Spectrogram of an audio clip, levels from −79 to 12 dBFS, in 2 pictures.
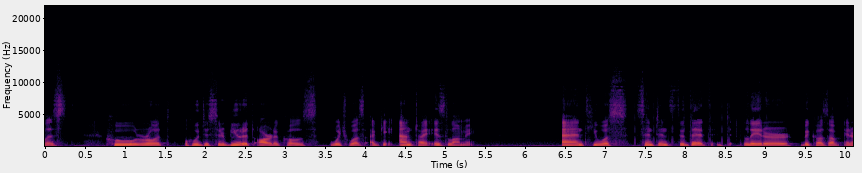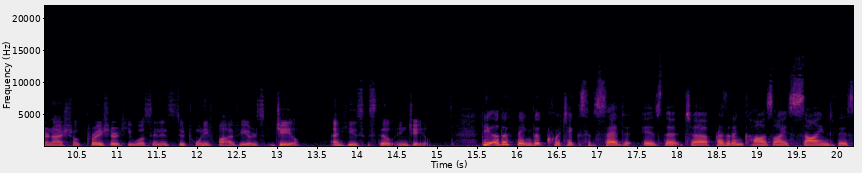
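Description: A nearby 2G phone exchanging signalling bursts with its network, with the audio circuitry rectifying that radio energy into the signal path, produces GSM signalling bursts from 7.04 to 9.03 s. Across those two seconds the audio picks up a galloping dit-dit-dit of brief buzzes repeating at about 217 Hz, the burst rate of the phone's transmission. The interference sits roughly 25 dB below the main sound.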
